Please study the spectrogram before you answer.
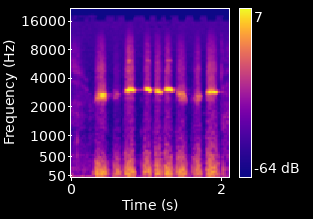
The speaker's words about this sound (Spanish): No sé silbar, eh. Ya nos dimos cuenta. Tampoco yo, pero ya no importa, ese programa no, es de silbidos.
